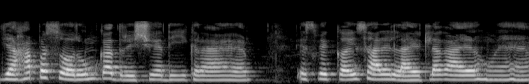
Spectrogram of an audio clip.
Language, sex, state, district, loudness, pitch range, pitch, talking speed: Hindi, female, Jharkhand, Garhwa, -16 LUFS, 205-235 Hz, 220 Hz, 160 wpm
